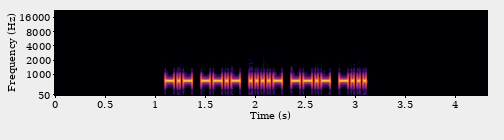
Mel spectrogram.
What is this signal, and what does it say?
Morse code, heard as a keyed tone, about 40 wpm, 700 Hz. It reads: KQ4QB
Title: USA Call Signs - 5 Characters - Repeated 2x - 40wpm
